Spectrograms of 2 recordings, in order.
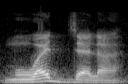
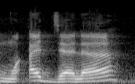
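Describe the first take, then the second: First: A w sound follows the first vowel. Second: A glottal stop follows the first vowel. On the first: "tukar kepada muwajjala" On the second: "Asal dia muajjala"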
